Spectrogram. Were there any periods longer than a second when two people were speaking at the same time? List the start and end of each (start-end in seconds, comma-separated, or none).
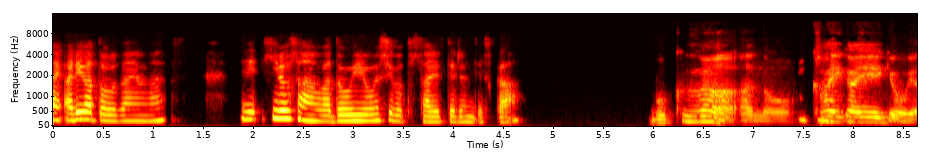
none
